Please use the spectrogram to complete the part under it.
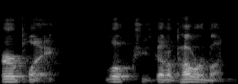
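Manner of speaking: deep, soft wrestler voice. Retelling what a wrestler said at a strip club, Low Ki's real deep voice. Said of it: "he has this real deep voice".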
